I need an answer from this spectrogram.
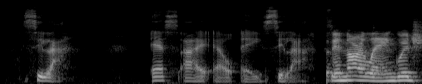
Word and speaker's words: sila: That's sila. Sila.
